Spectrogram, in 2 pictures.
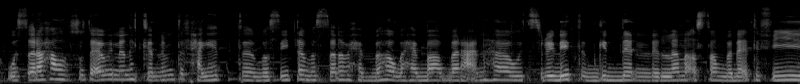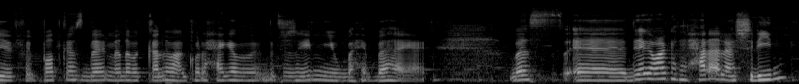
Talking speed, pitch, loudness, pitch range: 155 wpm, 195 Hz, -33 LUFS, 185-210 Hz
